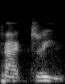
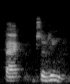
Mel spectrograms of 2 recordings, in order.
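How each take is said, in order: First: The middle vowel is dropped, giving two syllables. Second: The middle vowel is kept, giving three syllables. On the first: The speaker calls it wrong. "some of the people would want to omit, particularly in the Indian context, because the articulation sounds like factory" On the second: The speaker calls it right. "But it should be factory. Factory. Three syllable word"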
